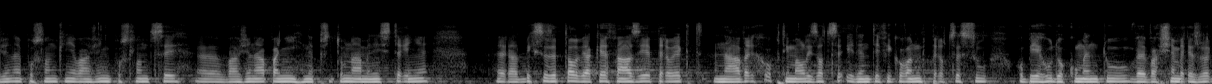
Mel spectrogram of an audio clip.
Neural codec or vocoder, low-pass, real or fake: none; 7.2 kHz; real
